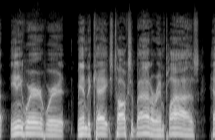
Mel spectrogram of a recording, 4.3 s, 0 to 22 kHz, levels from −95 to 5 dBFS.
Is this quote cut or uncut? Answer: cut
